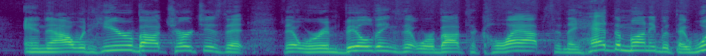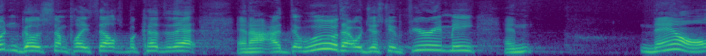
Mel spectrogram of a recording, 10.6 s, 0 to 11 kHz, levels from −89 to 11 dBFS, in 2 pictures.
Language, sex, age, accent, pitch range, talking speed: English, male, 40-59, American, 165-235 Hz, 225 wpm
